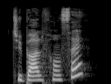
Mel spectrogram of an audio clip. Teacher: Now, to make this a question using our first method, which is using intonation, I am just going to raise my voice at the end of that sentence. · You raise your pitch at the end of a sentence.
